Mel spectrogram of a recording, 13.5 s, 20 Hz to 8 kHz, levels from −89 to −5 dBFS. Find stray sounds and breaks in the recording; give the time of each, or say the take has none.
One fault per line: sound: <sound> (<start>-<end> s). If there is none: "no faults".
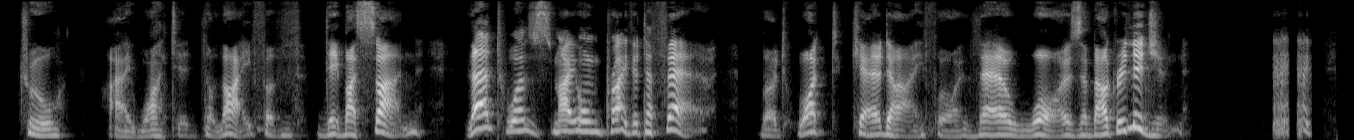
sound: laugh (12.7-13.1 s)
